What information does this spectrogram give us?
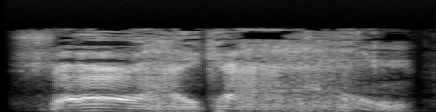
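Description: A man plays an obedient male dog who talks in a storybook tale. The husky, creaky voice whines and growls, on a slightly dull recording. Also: low voice, extremely slow, no echo, full character voice. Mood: eager, whining. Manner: whining, growling.

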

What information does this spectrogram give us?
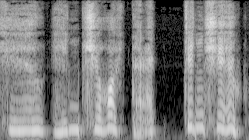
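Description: High, sharp, snide little pixie. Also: male voice, sing-song, moderate pace, no echo, studio quality, heavily acted. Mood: resentful, sarcastic. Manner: snide, needling. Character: small sarcastic male pixie smuggler.

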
